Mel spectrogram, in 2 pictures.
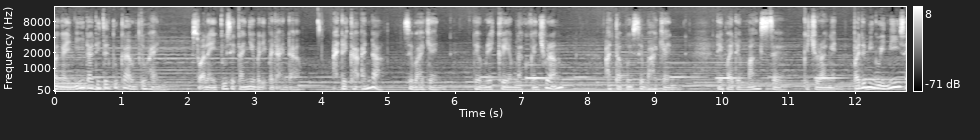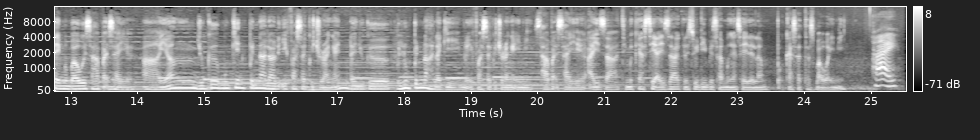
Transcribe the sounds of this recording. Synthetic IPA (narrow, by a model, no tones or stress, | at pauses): ɾaŋãninĩdahdit̪ənt̪ukanoleht̪uɦa̰n | soa̰lanit̪usajat̪aɲə̃baliʔpada̰ʔa̰nda̰ | ʔadakahʔanda | səbaɦɡian | damə̃ɾekajaŋmə̃lakukant͡ʃuɾaŋ | ʔa̰t̪awpʊnsəbaɦaɡan | daɾipadamaŋsə | kət͡ʃuɾaŋãn | padamĩŋɡuinĩsajamə̃mbawəsaɦabat̪̚saja | əjaŋd͡ʒuɡamuŋkɪnpənãhlaluʔifasalkət͡ʃuɾa̰ŋãndand͡ʒuɡabəlʊmpənãhlaɡiməlṵʔḭfasalkət͡ʃuɾaŋãninisaɦabat̪̚sajaʔa̰jzat̪ɾimãkasiaizakənast̪udibərsamaŋãnsajadalampɔʔkasat̪asba̰wainḭ | haj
